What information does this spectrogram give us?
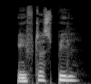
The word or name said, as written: efterspil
